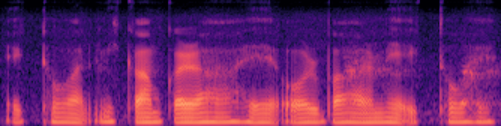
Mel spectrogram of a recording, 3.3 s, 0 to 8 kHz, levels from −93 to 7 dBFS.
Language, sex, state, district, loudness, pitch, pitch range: Hindi, male, Arunachal Pradesh, Longding, -21 LUFS, 105 Hz, 105-110 Hz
